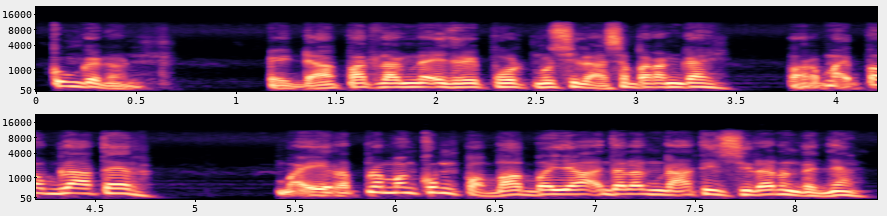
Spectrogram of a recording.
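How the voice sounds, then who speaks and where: Man acting as protective old grandfather, slightly high-voiced. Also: very animated, moderate pace, no room sound, studio quality. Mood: concerned, firm. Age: older. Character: old grandfather, protective, cautious fighting mentor. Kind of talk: audio horror drama acting.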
